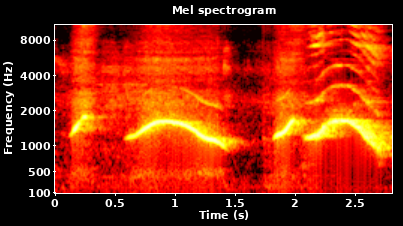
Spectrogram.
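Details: Pet African grey parrot kept indoors, whistling on request: two smooth whistled phrases, each a short rising note followed by a longer arching tone that falls away, with a brief pause between them and a quiet room behind.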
